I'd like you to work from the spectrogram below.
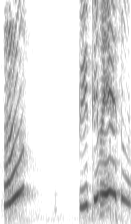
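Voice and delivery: high, loud startled question; shocked disbelief. Acted. Mother-in-law learns the bahu drinks, shocked. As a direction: react in loud, rising shock.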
